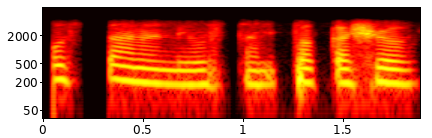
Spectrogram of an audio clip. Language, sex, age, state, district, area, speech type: Telugu, female, 18-30, Telangana, Vikarabad, rural, conversation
